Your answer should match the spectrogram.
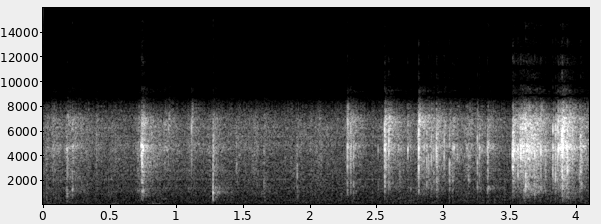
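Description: Baseball trading cards and a card pack being handled on a table: scattered light clicks and flicks, then a louder crinkling rustle of the pack wrapper near the end.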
